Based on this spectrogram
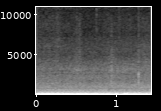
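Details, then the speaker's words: Ford C-Max 1.8 diesel after turbo repair for a whistle under hard acceleration, with oil in the intake pipes: deep, even diesel rumble pulling well from low revs through the gears, whistle gone; turbo sounds healthy, normal acceleration. "тянет хорошо даже с низов посторонних звуков которые были больше не присутствует"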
